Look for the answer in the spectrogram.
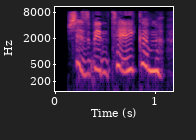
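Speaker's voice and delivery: very high, loud cry of distress; desperate gasping. A narrator's reading. Maid tells of her mistress's capture, desperate. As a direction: cry it out desperately, near tears. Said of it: "her breath coming in desperate gasps".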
